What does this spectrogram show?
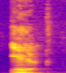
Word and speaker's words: heir: Here also, honest, H is silent.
